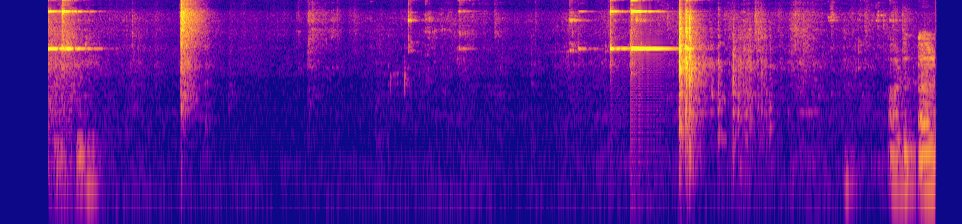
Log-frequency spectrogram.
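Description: Small metal items clinking with short, high ringing tones, in one cluster near the start and another around six to seven seconds in, among scattered soft handling knocks.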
